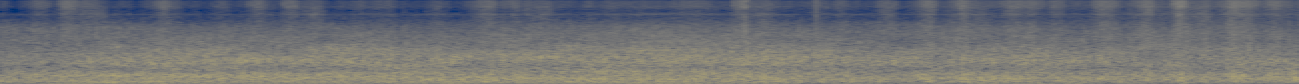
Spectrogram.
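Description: Steady rush of passing road traffic, swelling a little in the first few seconds.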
